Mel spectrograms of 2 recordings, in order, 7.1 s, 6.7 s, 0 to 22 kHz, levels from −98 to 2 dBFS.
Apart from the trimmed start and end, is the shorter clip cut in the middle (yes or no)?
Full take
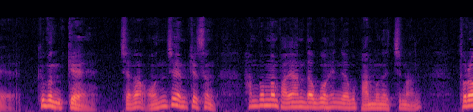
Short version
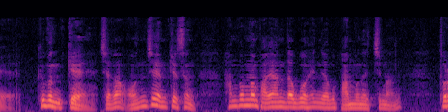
yes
